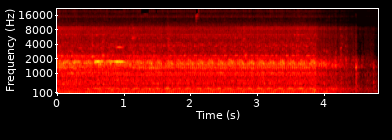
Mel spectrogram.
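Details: 2007 Ford Transit Mk7 2.2 common-rail turbo diesel with an ongoing stalling problem: steady, even diesel clatter with no misses or knocks for about four seconds, then fading down; it is running at this moment.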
